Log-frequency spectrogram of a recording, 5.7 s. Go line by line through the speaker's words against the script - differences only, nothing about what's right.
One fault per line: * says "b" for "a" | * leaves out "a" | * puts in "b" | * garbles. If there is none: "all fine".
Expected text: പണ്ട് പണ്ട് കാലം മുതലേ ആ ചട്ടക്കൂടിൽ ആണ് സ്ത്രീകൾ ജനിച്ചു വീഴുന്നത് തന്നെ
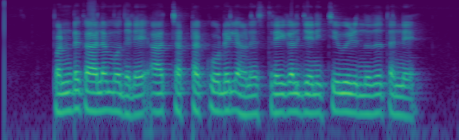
* leaves out "പണ്ട്"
